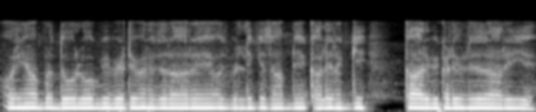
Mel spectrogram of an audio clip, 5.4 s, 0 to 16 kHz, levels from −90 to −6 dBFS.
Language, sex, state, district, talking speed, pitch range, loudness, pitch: Hindi, male, Rajasthan, Jaipur, 290 wpm, 145-150 Hz, -10 LUFS, 150 Hz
